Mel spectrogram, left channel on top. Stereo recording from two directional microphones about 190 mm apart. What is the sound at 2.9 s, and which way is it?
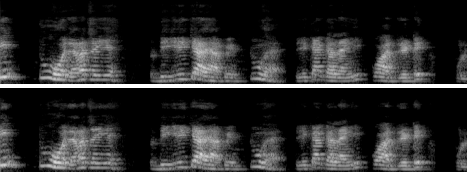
Speech, 20° right (ahead or behind).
